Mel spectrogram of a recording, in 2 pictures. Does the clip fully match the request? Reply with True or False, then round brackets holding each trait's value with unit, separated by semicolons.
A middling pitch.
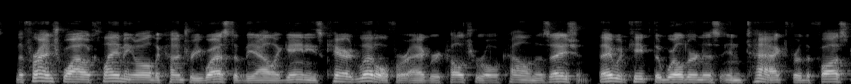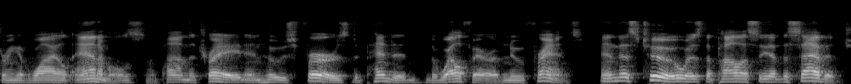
False (110 Hz)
